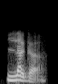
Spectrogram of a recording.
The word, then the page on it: Luger: Indian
